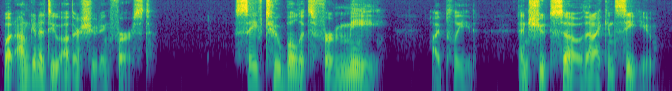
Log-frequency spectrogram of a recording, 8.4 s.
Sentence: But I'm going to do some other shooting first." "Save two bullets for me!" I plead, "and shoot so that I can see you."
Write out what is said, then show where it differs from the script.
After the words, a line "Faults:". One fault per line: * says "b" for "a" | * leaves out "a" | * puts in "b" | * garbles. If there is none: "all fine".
But I'm going to do other shooting first." "Save two bullets for me!" I plead, "and shoot so that I can see you."
Faults:
* leaves out "some"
